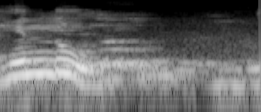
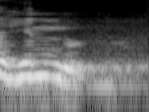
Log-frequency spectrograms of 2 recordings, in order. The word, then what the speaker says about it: हिंदू: तो फारस के लोग यहाँ आते थे और ये लोग सिंधु को सिंधु नहीं कह पाते थे, क्या कहते थे? हिंदू। सा की जगह वो हा का प्रोनाउंसिएशन करते थे। जैसे सिंधु शब्द है तो सिंधु शब्द में सा आता है, तो सा की जगह इसको करते थे हिंदू, हिंदू कर देते थे।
